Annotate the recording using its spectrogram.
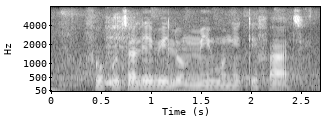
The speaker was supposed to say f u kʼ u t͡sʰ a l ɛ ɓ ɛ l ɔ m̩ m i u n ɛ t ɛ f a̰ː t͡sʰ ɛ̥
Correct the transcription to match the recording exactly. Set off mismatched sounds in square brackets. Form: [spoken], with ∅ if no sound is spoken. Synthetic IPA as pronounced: f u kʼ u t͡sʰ a l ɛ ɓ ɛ l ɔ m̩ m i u n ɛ [tʼ] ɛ f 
